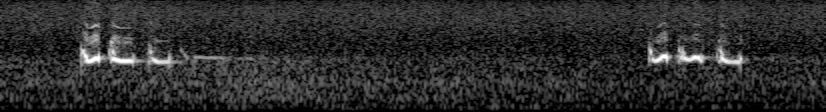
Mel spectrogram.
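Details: Common greenshank giving awareness calls at medium-close range in the Camargue: two bursts of three clear, ringing, slightly downslurred whistled notes, about three seconds apart, over a steady hiss of surf and wind.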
